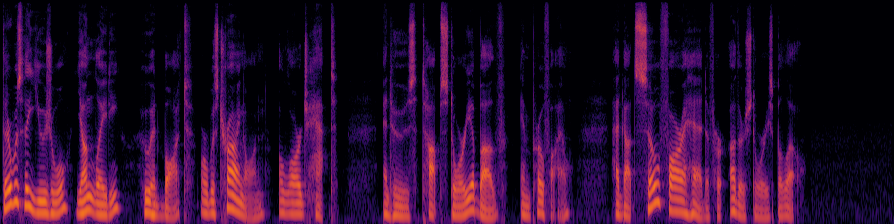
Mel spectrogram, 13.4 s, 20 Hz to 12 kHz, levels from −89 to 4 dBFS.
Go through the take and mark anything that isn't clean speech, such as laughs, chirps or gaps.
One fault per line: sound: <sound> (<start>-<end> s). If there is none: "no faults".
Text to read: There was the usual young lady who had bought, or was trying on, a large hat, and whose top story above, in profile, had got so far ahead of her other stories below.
no faults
